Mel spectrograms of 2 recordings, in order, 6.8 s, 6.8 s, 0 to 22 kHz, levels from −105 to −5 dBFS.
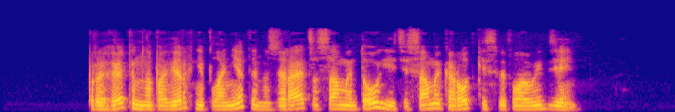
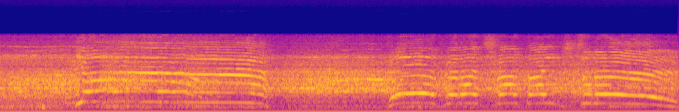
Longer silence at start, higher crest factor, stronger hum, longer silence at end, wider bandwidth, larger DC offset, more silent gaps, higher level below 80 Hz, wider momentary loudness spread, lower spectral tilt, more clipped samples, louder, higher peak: first, 0.9 s vs 0 s; first, 16 dB vs 10 dB; neither; first, 1 s vs 0 s; first, 7.6 kHz vs 6.4 kHz; second, under 0.1% vs 1%; neither; about the same, -58 dBFS vs -60 dBFS; about the same, 6 LU vs 5 LU; first, -7.5 dB/octave vs -3 dB/octave; neither; about the same, -17 LUFS vs -18 LUFS; first, -2 dBFS vs -8 dBFS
